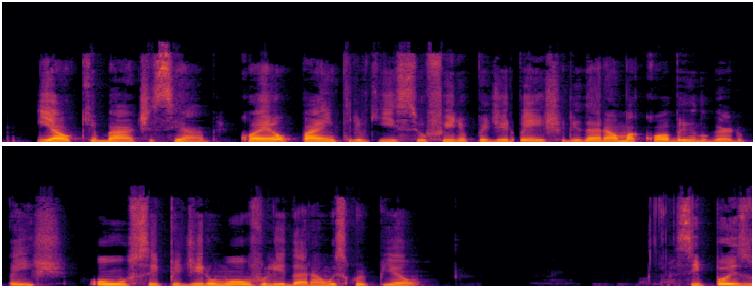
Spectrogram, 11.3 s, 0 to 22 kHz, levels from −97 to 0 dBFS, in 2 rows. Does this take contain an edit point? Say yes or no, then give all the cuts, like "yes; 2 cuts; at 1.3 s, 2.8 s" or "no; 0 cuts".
yes; 4 cuts; at 1.7 s, 2.7 s, 3.8 s, 6.2 s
